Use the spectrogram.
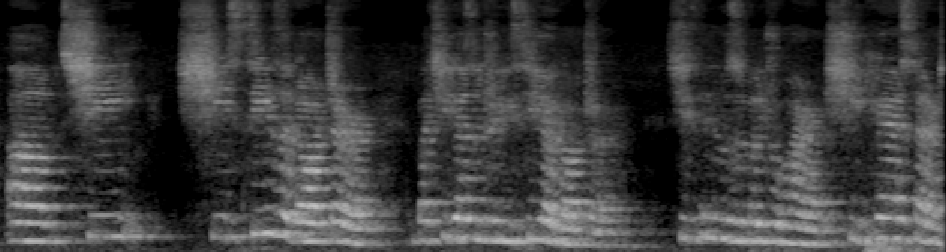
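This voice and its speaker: A woman's voice: on the high side, recorded from a distance. A woman answering at a film festival Q&A, speaking earnestly and reflectively about her role. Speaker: actress on a panel. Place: cinema auditorium. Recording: roomy hall, mic from afar.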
